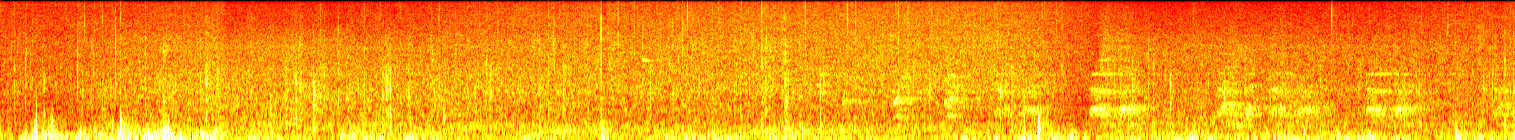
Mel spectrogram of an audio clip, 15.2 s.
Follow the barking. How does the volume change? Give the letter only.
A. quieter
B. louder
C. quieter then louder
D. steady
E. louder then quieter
D.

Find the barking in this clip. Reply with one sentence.
You can hear the barking from 8.3 to 15.1 s.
